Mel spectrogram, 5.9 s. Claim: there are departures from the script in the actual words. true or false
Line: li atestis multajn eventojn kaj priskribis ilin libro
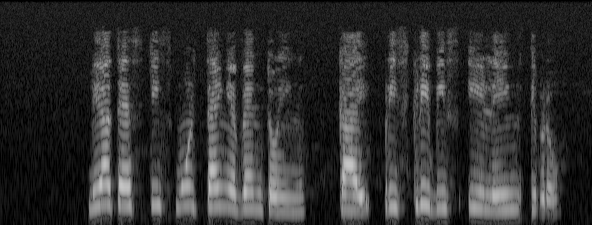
false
